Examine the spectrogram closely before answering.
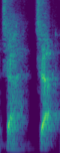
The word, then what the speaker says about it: Jahja: Sehingga nama saya, kalau dibaca sama orang sekarang, itu pasti dibacanya Jaja.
